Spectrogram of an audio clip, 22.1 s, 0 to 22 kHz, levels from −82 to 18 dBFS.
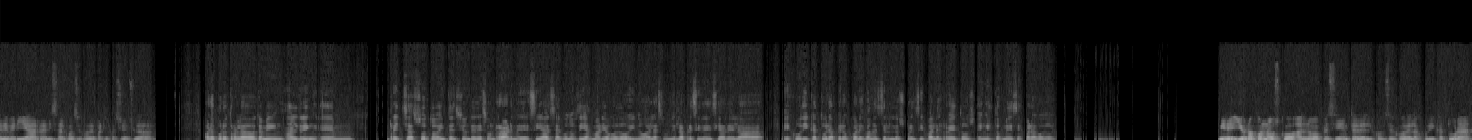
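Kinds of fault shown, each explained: Low bit depth without dither: grainy distortion follows the sound throughout, about 25 dB down, harshest on quiet parts; likely 7-bit rounding with no dither.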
